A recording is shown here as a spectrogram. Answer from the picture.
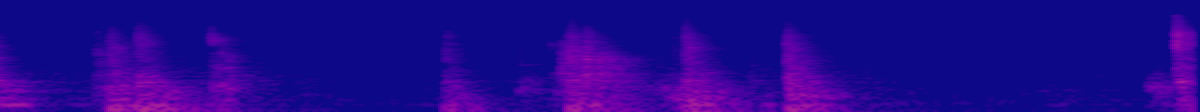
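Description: Table football play: sharp knocks of the ball against the plastic players and the table walls as the rods are worked. A quick run of four knocks, a short pause, then four more about half a second apart, and a louder hit at the very end.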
